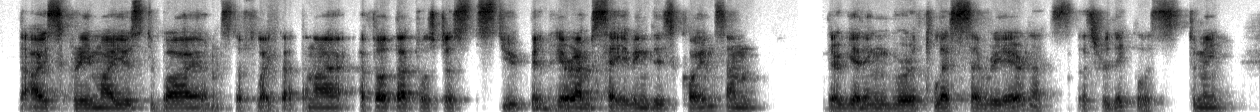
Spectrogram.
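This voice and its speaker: A man with a Norwegian accent at a fairly quick pace. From Norway. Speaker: bitcoin project founder. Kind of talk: interview. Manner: halting.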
